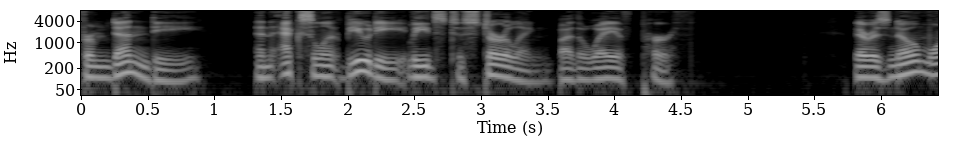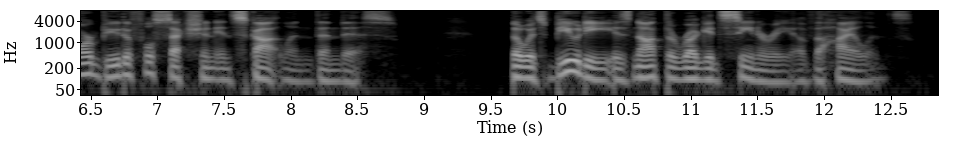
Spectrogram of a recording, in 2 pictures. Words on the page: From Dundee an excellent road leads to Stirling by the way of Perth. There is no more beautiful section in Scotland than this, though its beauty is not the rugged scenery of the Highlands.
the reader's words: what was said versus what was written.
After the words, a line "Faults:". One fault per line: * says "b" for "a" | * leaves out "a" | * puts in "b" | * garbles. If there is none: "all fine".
From Dundee an excellent beauty leads to Stirling by the way of Perth. There is no more beautiful section in Scotland than this, though its beauty is not the rugged scenery of the Highlands.
Faults:
* says "beauty" for "road"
